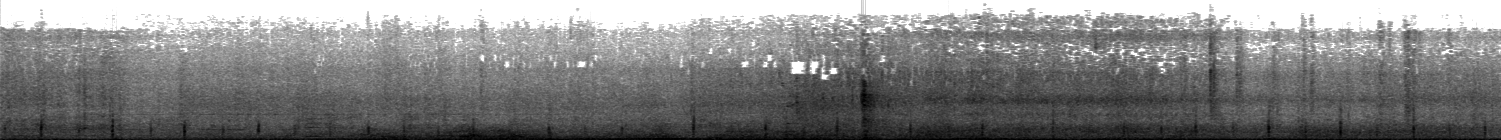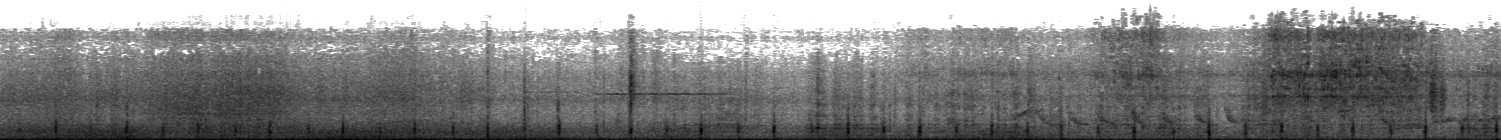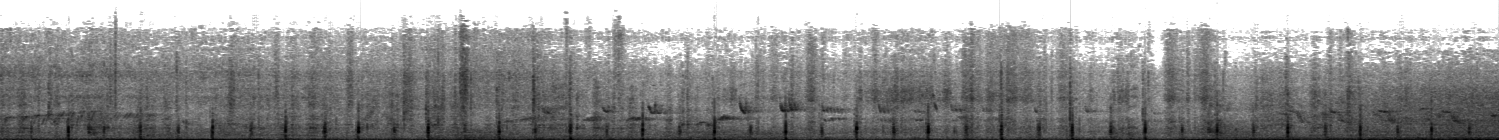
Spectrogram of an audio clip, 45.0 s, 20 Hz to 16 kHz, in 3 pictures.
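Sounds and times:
footsteps on concrete: 0.0 - 45.0
street traffic rumble: 0.0 - 45.0.

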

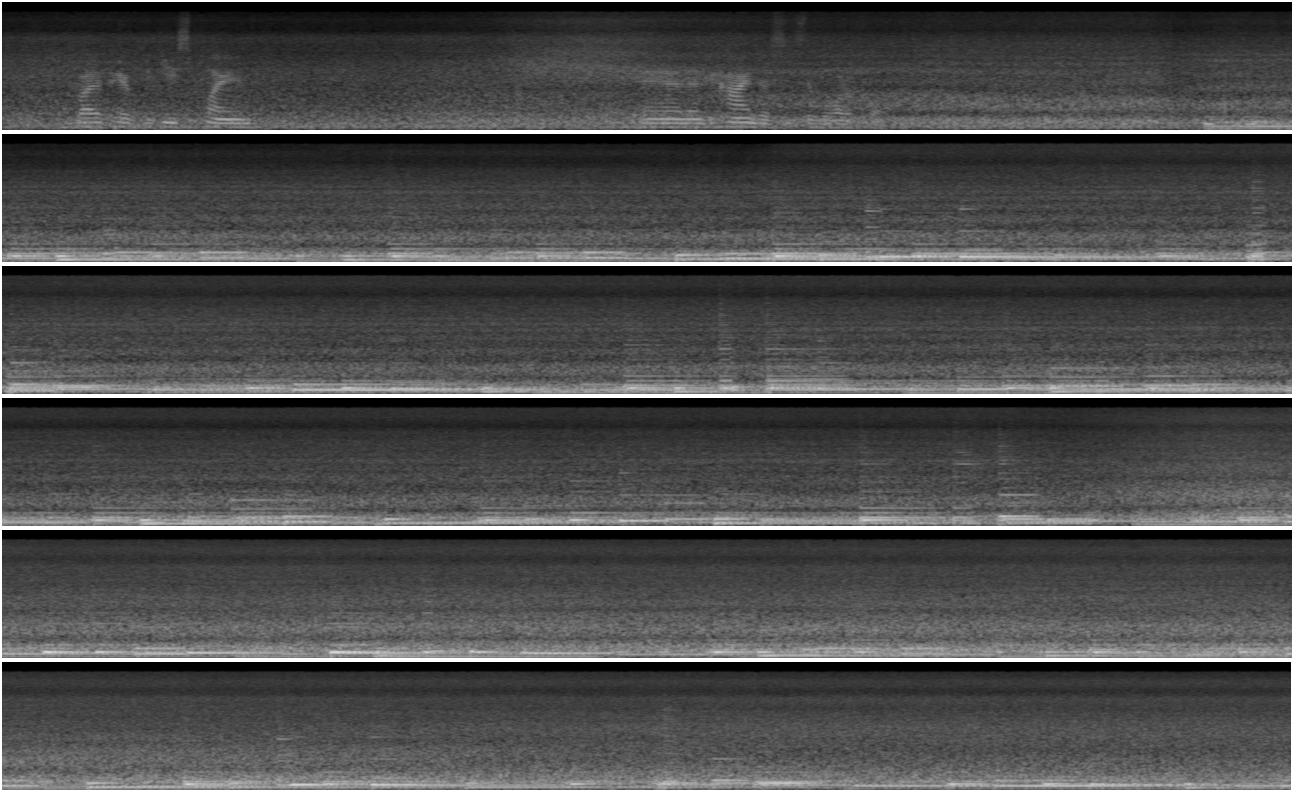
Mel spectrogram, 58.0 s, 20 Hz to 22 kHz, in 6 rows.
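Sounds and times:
water rushing over weir: 0.0 - 58.0
guitar music with low notes: 9.0 - 58.0.

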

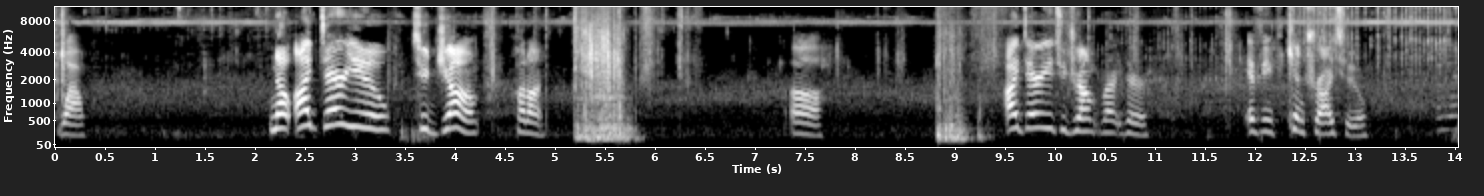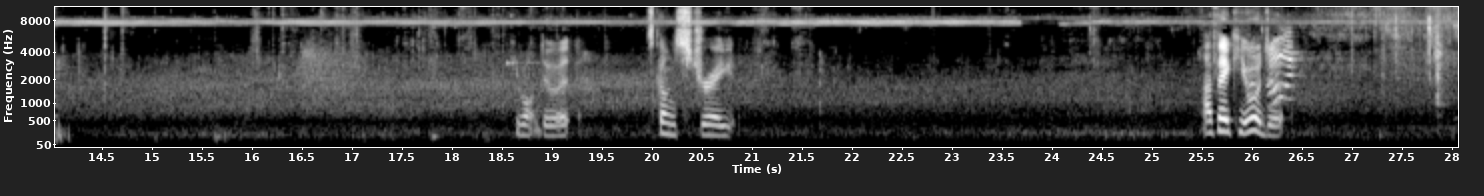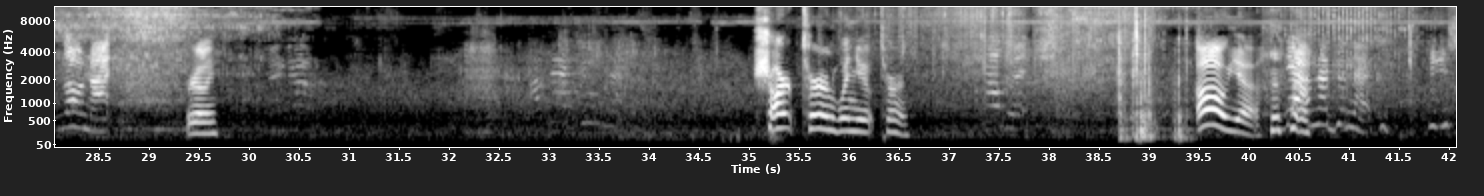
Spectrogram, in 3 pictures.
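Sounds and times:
outdoor background hiss: 0.0 - 42.0
distant voices calling out: 9.5 - 38.6, 39.4 - 42.0.

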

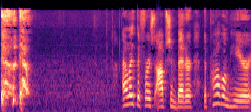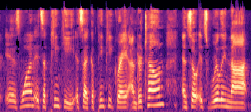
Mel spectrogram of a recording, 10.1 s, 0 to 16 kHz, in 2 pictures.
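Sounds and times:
woman coughing: 0.0 - 0.7.

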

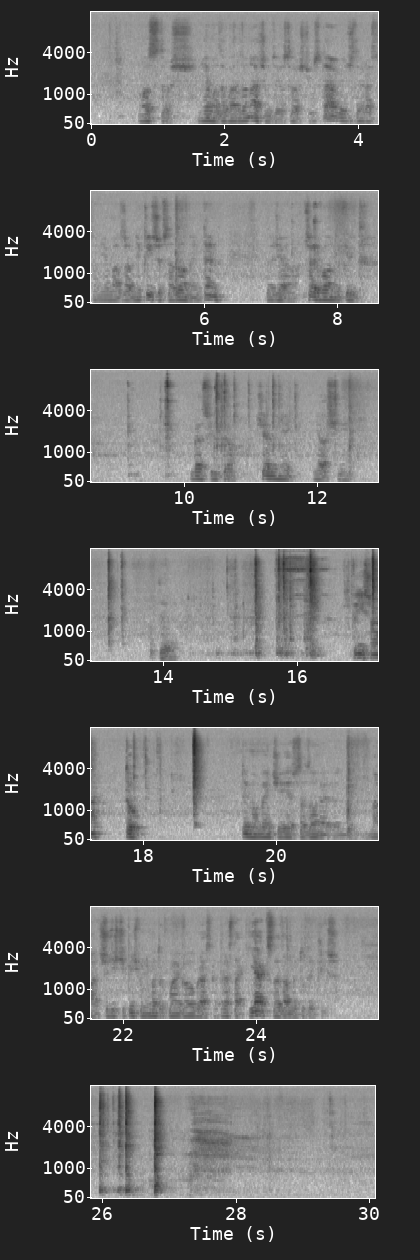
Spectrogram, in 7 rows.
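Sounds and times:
soft scraping rustle: 7.5 - 8.4.

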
